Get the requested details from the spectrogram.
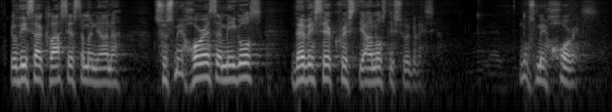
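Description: Speaking at a fairly high pitch and a fairly slow pace, a man keeps fairly even intonation but shows big swings in loudness and long, frequent pauses. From United States. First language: English (speaking Spanish). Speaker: preacher. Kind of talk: sermon. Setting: church. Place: church.

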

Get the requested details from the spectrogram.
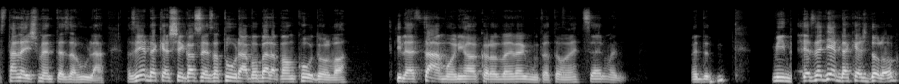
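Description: A man talks at a very fast pace with lively intonation. The background is quiet. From Budapest, Hungary. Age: 30s. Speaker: rabbi; guest. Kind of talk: interview. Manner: halting, with repeated words. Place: home room. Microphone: video call.

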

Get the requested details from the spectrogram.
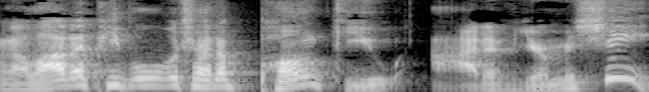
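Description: Against a quiet background, a man's voice shows vocal fry and very wide pitch swings. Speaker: commentary vlogger. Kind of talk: commentary. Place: home room.

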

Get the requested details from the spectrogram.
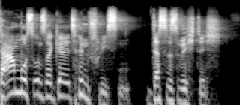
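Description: A man talks with a bright, sharp tone and big swings in pitch.

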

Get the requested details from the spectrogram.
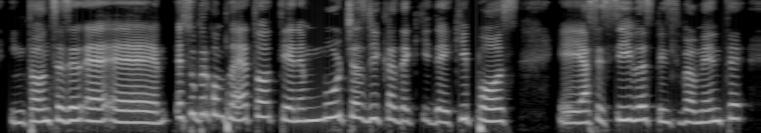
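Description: In a Brazilian accent, a woman speaks very slowly at a high pitch with ordinary pitch variation. The background is quiet, and the sound is dry with no echo. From southern Brazil, Santa Maria; southern Brazil. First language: Portuguese (speaking Spanish). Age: 20s. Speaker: food and product photographer; podcast guest. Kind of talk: interview. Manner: halting, searching for Spanish words. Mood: cheerful, animated. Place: home room. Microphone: studio mic.

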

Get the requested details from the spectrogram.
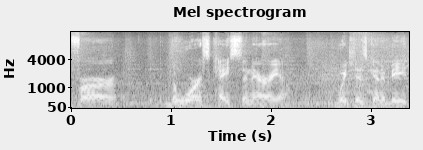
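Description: A man talking at a fairly quick pace over clear music in the background. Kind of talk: interview answer. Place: studio. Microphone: lapel.

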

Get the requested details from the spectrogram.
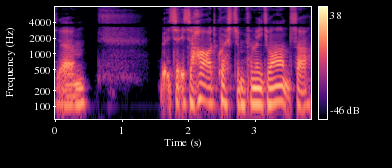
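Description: Against a quiet background, a man speaks at a moderate pace with a dark, mellow tone. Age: 20s. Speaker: businessman; podcast guest. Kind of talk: interview. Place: studio. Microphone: studio mic.

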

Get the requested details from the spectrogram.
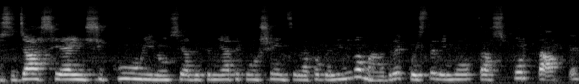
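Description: With a Venetian accent, a woman speaks at a moderate pace in a fairly high pitch and fairly even intonation. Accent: mild Venetian-accented Italian. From Italy, Veneto (Padova province); Veneto, Italy. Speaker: Italian language teacher. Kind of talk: live-stream talk. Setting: live online video stream. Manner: hesitant, many fillers. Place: home room. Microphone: webcam.

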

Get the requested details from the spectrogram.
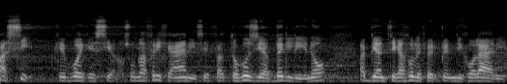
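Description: A man talks at a very fast pace in a high voice with fairly even intonation over light background noise. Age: 50s. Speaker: energy company executive; speaker. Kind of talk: panel talk. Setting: stage with audience. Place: hall. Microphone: podium.

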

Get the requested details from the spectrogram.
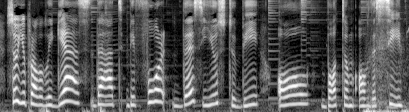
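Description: Over faint music in the background, a woman talks at a very slow pace with ordinary pitch variation. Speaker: travel vlogger. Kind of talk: casual vlog chat. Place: open country. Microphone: phone near.

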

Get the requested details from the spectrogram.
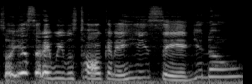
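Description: A woman speaks at a fairly quick pace. The sound is dry with no echo, over light background noise. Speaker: vlogger. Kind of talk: casual vlog chat. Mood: amused, laughing often. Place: car. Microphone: handheld.

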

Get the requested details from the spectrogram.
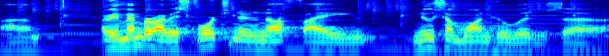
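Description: Over faint background music, a man talks at a moderate pace with a fairly low pitch and ordinary pitch variation. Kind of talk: interview answer. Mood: warm, reflective. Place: studio. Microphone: lapel.

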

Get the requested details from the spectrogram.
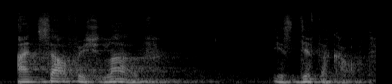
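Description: Slowly and with fairly even intonation, a man speaks at a medium pitch.

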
